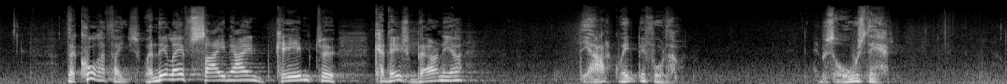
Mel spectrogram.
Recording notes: The first paper delivered at the Free Southern Presbytery Colloquium held in Knightswood Free Church -Continuing-, Glasgow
